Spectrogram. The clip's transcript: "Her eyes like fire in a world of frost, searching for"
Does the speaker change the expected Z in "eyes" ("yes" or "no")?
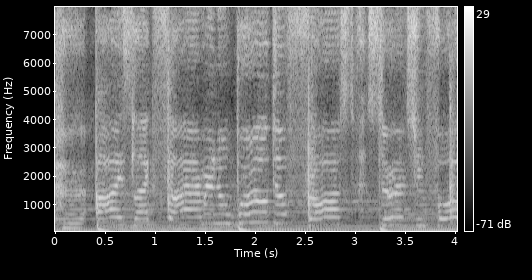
no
